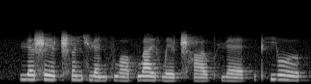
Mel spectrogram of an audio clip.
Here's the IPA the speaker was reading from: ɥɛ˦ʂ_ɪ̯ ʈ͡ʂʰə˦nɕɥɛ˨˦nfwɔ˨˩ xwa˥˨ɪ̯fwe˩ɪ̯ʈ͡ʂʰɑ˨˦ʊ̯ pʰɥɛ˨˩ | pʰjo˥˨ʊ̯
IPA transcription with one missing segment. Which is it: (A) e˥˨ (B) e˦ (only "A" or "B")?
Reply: A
